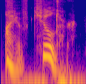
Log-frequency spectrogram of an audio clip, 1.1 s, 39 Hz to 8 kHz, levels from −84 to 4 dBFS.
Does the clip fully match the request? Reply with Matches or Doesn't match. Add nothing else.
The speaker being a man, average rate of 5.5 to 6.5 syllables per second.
Matches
